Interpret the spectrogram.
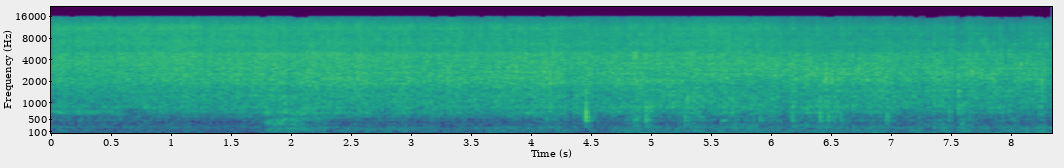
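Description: Soy-and-cooking-wine-marinated pork feet sizzling in hot oil in a wok, a steady frying hiss, with a few light taps of a wooden spatula stirring them.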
